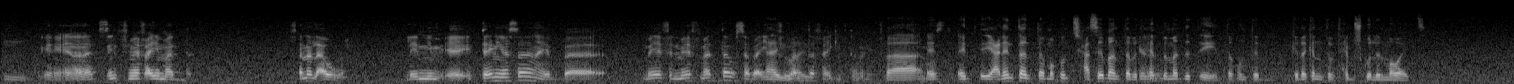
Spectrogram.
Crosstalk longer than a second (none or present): none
